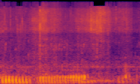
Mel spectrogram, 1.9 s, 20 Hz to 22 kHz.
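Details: A hand-raised female cheetah at a rescue centre in 2015 purrs with a deep, rapid throbbing rumble, a sign of affection, while grooming a volunteer's neck and scalp.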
